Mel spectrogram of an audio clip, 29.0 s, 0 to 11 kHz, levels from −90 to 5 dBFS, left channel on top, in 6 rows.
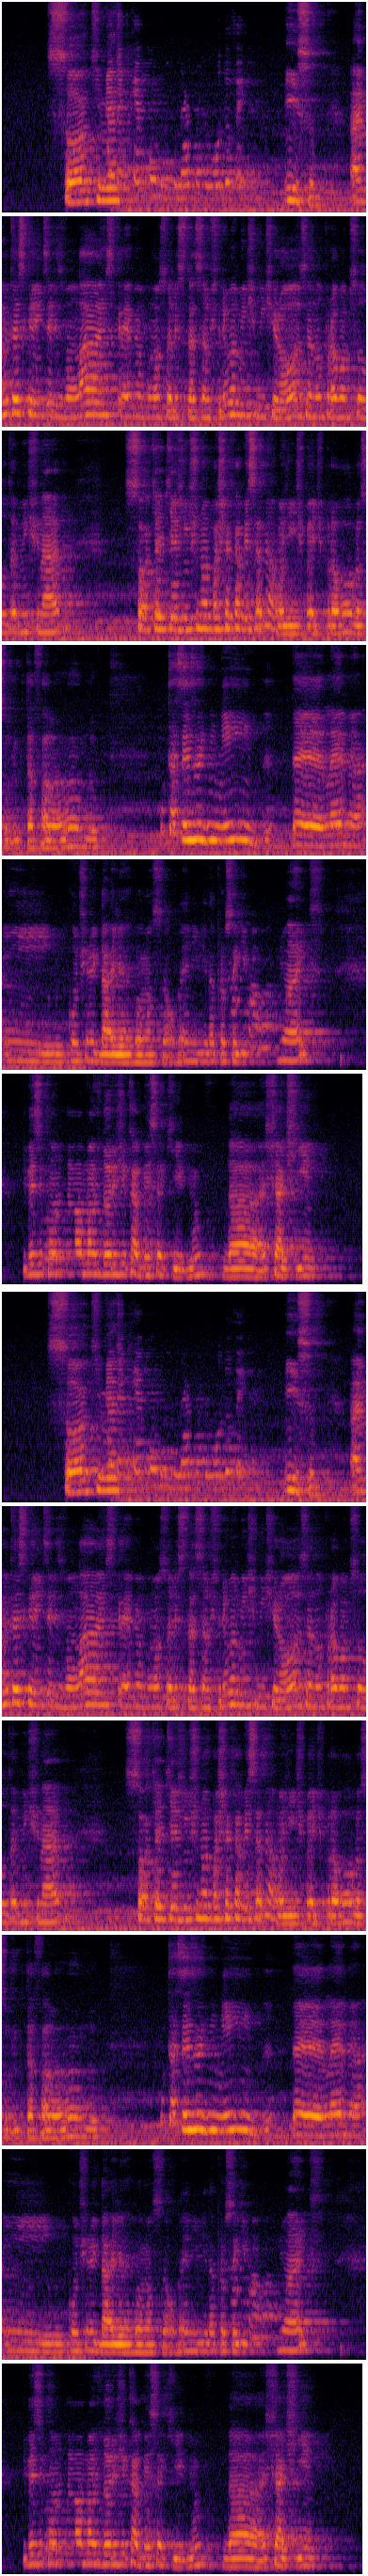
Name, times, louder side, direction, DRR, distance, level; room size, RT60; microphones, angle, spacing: voice 1, 0.6-1.6 3.7-10.9 11.3-15.8 16.6-22.6 23.0-23.6 23.9-24.2 24.5-28.4, equal, 10° left, 5 dB, 1.3 m, -25 dB
sound 1, 1.4-20.4, equal, 65° left, 6.9 m, -40 dB
voice 2, 1.4-3.3 22.4-22.8 24.7-25.0, equal, 30° left, 7 dB, 5.6 m, -34 dB
30.0 x 26.0 x 7.4 m, 1.1 s
head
